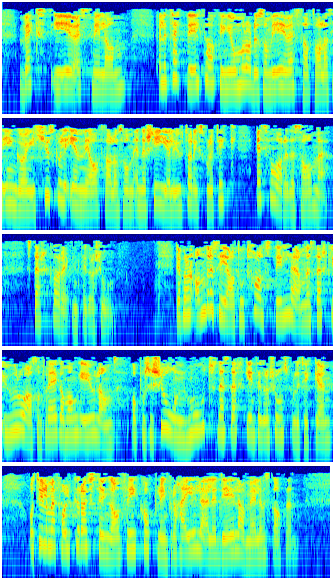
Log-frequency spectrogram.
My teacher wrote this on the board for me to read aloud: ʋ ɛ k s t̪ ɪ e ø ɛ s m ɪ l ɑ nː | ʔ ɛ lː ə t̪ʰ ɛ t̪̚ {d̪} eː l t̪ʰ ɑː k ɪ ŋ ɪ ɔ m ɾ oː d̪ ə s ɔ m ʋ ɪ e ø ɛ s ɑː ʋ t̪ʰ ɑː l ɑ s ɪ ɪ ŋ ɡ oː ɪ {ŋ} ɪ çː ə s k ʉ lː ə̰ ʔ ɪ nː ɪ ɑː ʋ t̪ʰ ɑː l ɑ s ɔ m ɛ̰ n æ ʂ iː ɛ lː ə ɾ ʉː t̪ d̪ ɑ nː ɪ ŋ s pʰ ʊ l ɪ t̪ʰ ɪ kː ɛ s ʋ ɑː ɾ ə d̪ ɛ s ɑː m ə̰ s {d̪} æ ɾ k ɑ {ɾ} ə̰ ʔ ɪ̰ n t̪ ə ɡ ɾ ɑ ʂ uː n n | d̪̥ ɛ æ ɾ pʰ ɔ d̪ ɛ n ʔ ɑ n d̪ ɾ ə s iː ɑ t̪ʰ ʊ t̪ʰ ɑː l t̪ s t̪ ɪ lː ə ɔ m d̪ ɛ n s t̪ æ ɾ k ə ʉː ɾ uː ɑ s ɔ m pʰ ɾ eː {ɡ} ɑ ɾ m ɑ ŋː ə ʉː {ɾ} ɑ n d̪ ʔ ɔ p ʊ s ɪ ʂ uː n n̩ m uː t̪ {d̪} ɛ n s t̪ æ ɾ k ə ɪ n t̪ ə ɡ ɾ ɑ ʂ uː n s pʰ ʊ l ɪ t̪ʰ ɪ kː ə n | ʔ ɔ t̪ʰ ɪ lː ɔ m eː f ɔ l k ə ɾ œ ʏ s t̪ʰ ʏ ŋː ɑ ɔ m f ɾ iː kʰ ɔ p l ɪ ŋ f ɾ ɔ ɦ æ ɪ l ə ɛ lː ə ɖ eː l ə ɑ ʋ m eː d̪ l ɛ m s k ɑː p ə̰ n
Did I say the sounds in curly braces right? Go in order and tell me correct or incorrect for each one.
correct, correct, incorrect: t̪, correct, correct, incorrect: l, correct

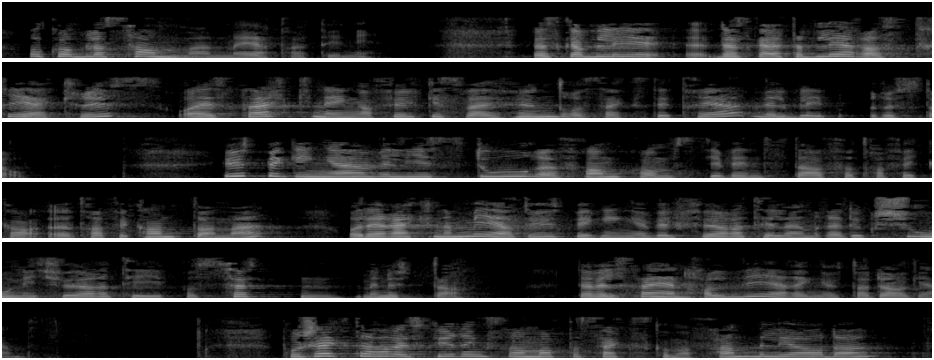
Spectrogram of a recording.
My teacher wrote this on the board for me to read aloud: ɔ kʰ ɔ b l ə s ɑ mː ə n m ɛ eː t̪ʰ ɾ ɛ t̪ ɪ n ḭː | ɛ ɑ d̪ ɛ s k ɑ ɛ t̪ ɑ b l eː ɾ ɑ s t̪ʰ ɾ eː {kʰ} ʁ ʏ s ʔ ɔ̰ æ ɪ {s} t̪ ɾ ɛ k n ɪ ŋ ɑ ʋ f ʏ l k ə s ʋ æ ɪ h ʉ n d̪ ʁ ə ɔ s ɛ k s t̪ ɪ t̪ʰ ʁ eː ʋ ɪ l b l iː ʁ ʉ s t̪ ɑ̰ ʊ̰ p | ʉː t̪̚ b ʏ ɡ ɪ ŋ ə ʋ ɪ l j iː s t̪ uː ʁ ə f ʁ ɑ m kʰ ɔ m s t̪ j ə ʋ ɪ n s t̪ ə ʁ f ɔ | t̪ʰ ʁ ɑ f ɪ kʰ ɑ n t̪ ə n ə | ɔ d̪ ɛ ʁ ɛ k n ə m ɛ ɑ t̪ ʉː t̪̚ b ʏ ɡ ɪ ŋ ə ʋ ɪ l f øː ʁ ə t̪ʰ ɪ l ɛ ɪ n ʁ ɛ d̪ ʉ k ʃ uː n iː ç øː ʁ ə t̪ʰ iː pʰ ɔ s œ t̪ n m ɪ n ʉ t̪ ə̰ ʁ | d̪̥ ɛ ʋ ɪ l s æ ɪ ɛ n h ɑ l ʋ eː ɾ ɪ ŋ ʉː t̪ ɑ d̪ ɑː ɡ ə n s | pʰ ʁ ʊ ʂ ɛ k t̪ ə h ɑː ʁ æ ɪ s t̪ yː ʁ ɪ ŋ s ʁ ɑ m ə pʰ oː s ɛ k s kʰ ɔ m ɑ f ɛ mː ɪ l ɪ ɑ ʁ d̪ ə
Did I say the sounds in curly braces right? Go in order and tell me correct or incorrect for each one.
correct, correct

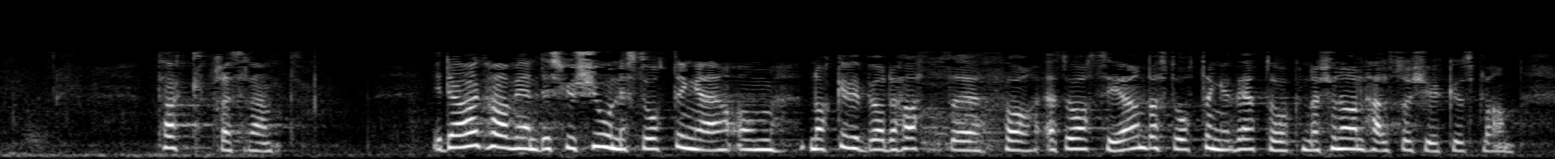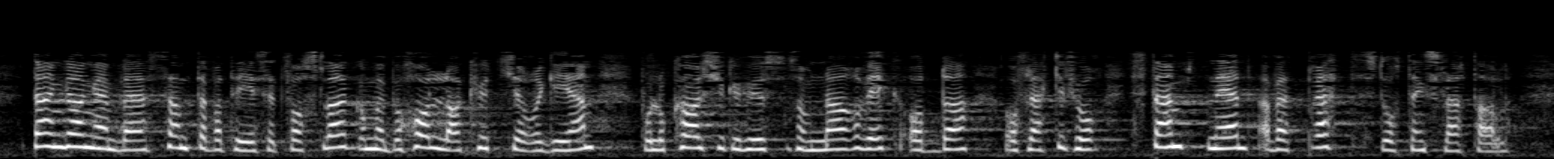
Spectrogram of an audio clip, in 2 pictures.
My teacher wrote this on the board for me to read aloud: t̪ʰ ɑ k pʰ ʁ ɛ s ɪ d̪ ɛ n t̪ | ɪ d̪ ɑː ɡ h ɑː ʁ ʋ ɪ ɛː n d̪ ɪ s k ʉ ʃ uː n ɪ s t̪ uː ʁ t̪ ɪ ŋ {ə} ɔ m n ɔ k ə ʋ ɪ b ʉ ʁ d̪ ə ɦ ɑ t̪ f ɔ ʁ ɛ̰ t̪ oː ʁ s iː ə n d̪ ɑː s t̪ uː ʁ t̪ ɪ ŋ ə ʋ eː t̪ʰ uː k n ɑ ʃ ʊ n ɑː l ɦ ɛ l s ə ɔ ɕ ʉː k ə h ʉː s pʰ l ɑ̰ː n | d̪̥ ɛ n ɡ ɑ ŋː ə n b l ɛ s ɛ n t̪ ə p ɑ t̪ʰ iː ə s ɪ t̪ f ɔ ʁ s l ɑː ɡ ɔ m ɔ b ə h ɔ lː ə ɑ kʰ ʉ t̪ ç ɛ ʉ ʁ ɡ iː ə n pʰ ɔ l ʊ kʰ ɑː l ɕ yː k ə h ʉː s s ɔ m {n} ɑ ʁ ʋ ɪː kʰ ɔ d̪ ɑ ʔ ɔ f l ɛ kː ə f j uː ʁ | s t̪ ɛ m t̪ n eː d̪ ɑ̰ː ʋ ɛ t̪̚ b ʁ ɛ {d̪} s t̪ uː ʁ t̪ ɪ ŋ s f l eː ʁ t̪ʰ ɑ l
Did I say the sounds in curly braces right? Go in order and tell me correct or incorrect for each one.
correct, correct, incorrect: t̪

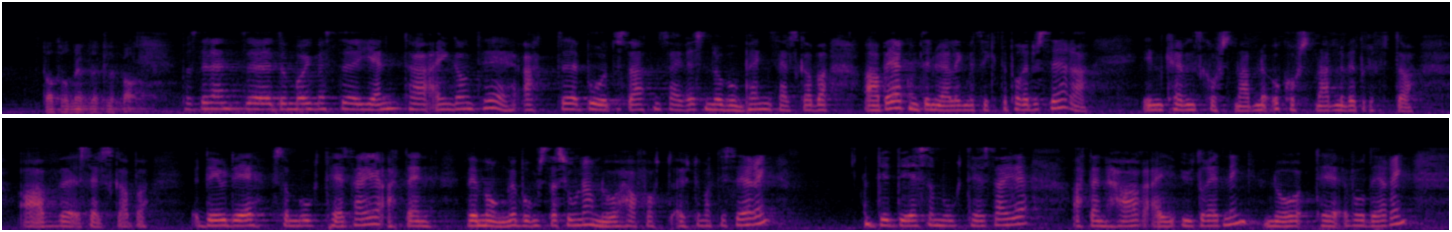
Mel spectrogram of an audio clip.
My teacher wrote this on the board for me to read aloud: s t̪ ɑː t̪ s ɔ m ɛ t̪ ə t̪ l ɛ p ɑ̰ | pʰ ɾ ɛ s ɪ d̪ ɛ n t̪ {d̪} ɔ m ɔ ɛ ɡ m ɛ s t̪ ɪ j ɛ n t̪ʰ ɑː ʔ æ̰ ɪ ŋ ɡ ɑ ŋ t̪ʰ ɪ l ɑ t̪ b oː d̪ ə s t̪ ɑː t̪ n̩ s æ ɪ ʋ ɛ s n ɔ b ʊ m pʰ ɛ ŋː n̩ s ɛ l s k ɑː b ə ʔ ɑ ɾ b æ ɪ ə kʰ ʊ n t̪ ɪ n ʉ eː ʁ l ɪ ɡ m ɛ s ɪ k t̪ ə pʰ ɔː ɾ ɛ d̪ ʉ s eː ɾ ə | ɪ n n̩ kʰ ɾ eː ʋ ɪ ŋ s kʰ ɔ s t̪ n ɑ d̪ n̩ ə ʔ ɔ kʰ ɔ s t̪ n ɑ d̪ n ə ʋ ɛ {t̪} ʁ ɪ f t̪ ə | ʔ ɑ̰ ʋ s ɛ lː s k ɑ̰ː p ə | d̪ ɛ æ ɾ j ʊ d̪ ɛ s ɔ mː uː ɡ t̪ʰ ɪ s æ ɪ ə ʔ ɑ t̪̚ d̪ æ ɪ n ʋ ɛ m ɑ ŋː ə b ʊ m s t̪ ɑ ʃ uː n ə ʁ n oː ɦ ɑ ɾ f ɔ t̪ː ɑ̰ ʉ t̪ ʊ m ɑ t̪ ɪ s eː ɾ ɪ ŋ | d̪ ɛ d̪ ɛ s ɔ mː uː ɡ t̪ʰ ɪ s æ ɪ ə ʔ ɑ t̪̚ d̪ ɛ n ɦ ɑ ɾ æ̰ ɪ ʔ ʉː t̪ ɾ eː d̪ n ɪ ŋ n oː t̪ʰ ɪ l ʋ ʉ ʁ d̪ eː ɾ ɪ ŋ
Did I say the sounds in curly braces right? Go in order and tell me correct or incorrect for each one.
correct, incorrect: d̪

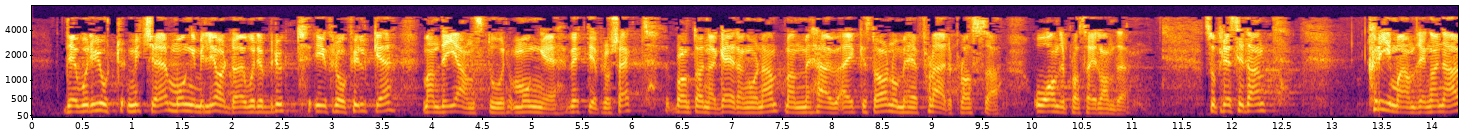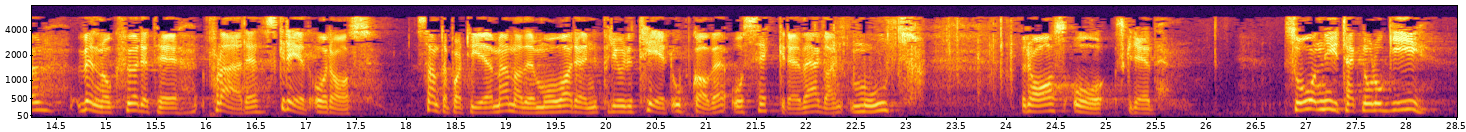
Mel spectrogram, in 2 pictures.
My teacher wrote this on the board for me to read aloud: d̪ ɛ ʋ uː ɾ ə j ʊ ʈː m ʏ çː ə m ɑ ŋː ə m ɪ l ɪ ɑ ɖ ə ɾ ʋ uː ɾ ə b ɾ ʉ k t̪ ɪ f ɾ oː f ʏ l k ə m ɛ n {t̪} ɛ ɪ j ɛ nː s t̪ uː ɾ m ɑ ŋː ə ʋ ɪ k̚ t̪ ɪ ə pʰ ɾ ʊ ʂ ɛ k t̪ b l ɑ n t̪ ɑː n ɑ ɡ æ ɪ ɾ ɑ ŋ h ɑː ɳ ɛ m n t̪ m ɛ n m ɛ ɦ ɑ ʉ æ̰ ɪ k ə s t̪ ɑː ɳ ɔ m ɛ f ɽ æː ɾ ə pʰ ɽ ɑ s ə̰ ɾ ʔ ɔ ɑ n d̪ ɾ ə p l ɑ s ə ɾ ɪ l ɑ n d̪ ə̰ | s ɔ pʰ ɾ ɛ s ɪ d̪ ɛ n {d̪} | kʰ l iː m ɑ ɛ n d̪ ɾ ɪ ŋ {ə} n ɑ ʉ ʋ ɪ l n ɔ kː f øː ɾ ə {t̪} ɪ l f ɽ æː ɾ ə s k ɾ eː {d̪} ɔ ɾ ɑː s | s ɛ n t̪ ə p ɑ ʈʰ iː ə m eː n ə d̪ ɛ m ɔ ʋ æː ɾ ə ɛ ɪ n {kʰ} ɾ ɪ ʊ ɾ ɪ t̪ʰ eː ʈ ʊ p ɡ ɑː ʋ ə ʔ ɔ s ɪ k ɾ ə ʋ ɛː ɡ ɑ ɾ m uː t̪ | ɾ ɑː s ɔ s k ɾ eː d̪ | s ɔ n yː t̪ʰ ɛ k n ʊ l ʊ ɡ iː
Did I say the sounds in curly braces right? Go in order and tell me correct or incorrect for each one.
incorrect: d̪, incorrect: t̪, incorrect: ɑ, incorrect: t̪ʰ, correct, incorrect: pʰ

